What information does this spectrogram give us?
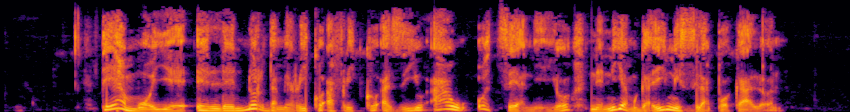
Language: Esperanto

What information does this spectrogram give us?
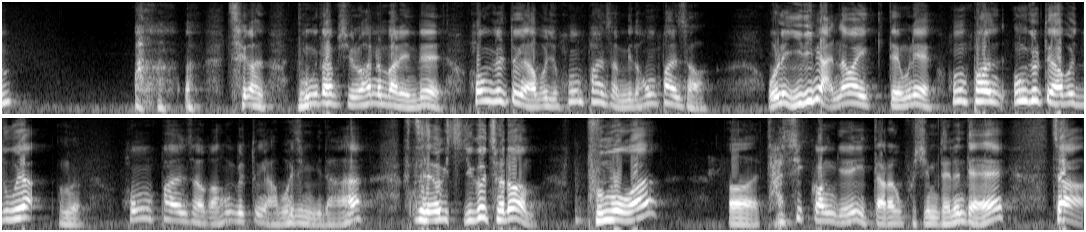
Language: Korean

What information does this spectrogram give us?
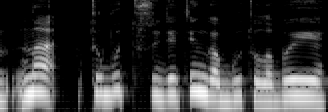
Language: Lithuanian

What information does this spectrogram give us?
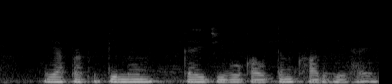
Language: Magahi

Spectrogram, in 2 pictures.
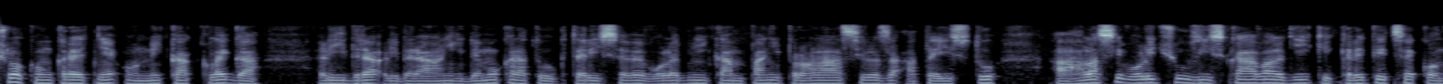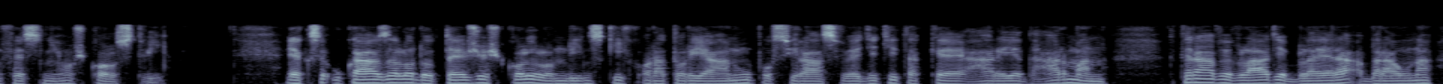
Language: Czech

